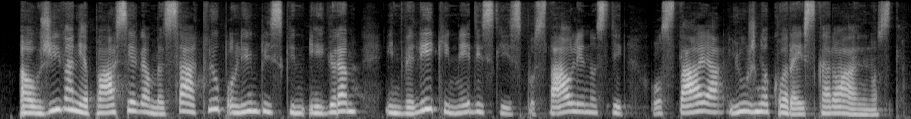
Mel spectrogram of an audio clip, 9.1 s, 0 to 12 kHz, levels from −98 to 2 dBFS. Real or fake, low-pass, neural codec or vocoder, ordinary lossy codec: fake; none; codec, 24 kHz, 1.5 kbps, HILCodec; none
